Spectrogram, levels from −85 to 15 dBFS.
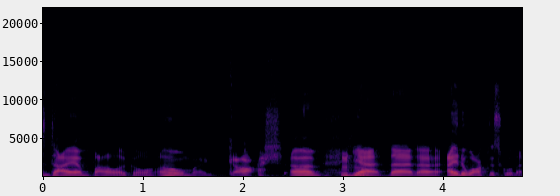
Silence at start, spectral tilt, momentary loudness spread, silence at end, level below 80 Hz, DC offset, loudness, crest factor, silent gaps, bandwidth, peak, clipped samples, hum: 0 s; -5.5 dB/octave; 12 LU; 0 s; -80 dBFS; under 0.1%; -46 LUFS; 20 dB; none; over 20 kHz; -28 dBFS; under 0.1%; none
